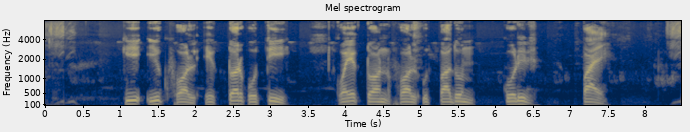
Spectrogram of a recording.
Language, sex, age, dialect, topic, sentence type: Bengali, male, 18-24, Rajbangshi, agriculture, statement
